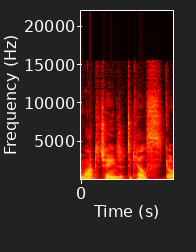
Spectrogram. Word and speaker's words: Kelce: Also, did you guys know we're saying his name wrong? Even he says his name wrong. That's not how he's pronounced his last name. It's Kels. But his dad at work, I guess he started this new job, and everyone called him Kelsey, so he just rolled with it.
